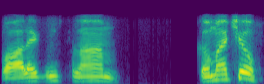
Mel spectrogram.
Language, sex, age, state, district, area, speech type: Kashmiri, male, 18-30, Jammu and Kashmir, Kulgam, rural, conversation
